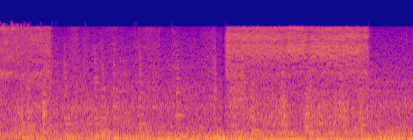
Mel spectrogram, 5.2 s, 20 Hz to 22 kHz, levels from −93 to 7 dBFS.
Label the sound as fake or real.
real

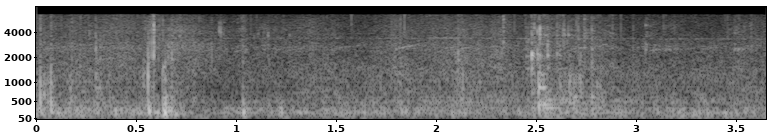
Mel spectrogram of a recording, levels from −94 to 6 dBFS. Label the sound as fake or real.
real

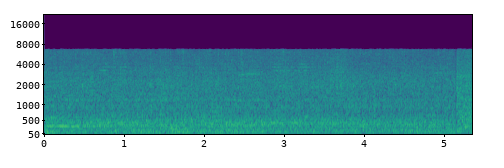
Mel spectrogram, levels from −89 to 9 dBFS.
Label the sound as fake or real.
real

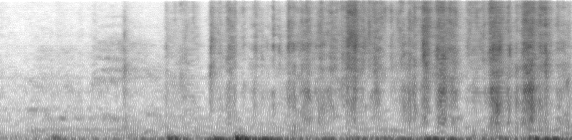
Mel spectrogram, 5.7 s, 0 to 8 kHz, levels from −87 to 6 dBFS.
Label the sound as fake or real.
fake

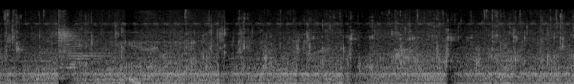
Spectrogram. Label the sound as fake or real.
fake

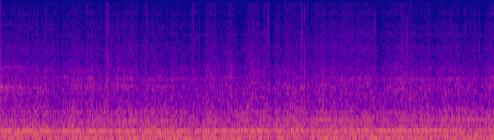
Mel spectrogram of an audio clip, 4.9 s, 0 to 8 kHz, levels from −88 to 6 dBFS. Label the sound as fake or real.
real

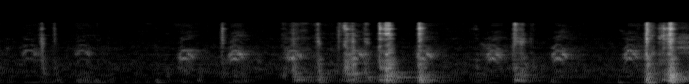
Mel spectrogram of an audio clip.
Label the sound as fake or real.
fake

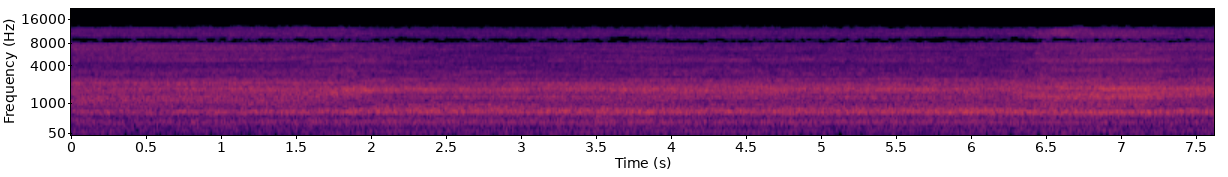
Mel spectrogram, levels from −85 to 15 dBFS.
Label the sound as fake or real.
real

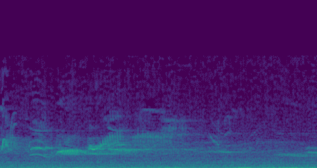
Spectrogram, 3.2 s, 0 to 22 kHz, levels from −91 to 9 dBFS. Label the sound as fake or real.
fake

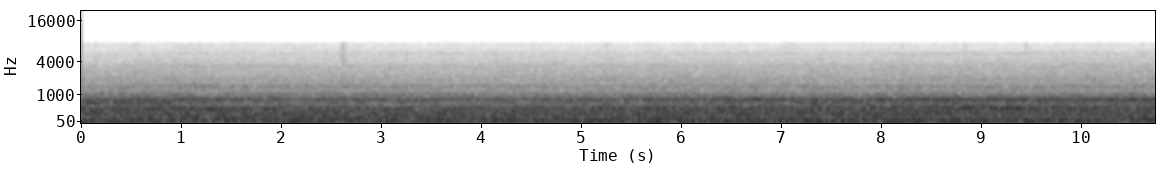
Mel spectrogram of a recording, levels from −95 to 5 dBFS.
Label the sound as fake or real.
real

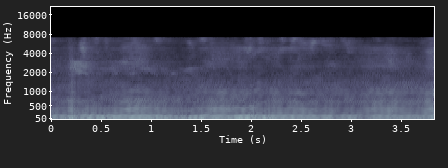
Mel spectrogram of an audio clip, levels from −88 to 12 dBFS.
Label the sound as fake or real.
fake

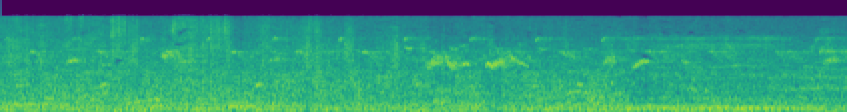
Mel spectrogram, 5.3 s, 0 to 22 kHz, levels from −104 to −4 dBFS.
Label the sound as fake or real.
fake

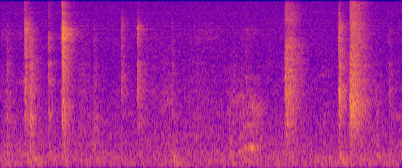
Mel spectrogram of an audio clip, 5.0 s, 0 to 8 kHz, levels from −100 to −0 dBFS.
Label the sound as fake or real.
fake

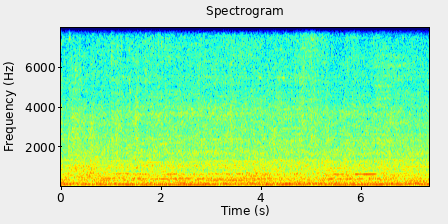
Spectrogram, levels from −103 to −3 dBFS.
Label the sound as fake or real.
real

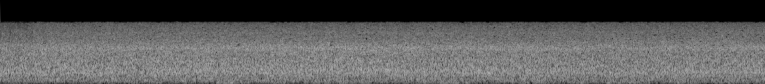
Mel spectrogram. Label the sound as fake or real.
real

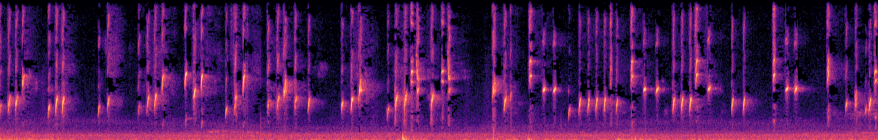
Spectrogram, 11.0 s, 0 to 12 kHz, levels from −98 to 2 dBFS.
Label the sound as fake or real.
real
